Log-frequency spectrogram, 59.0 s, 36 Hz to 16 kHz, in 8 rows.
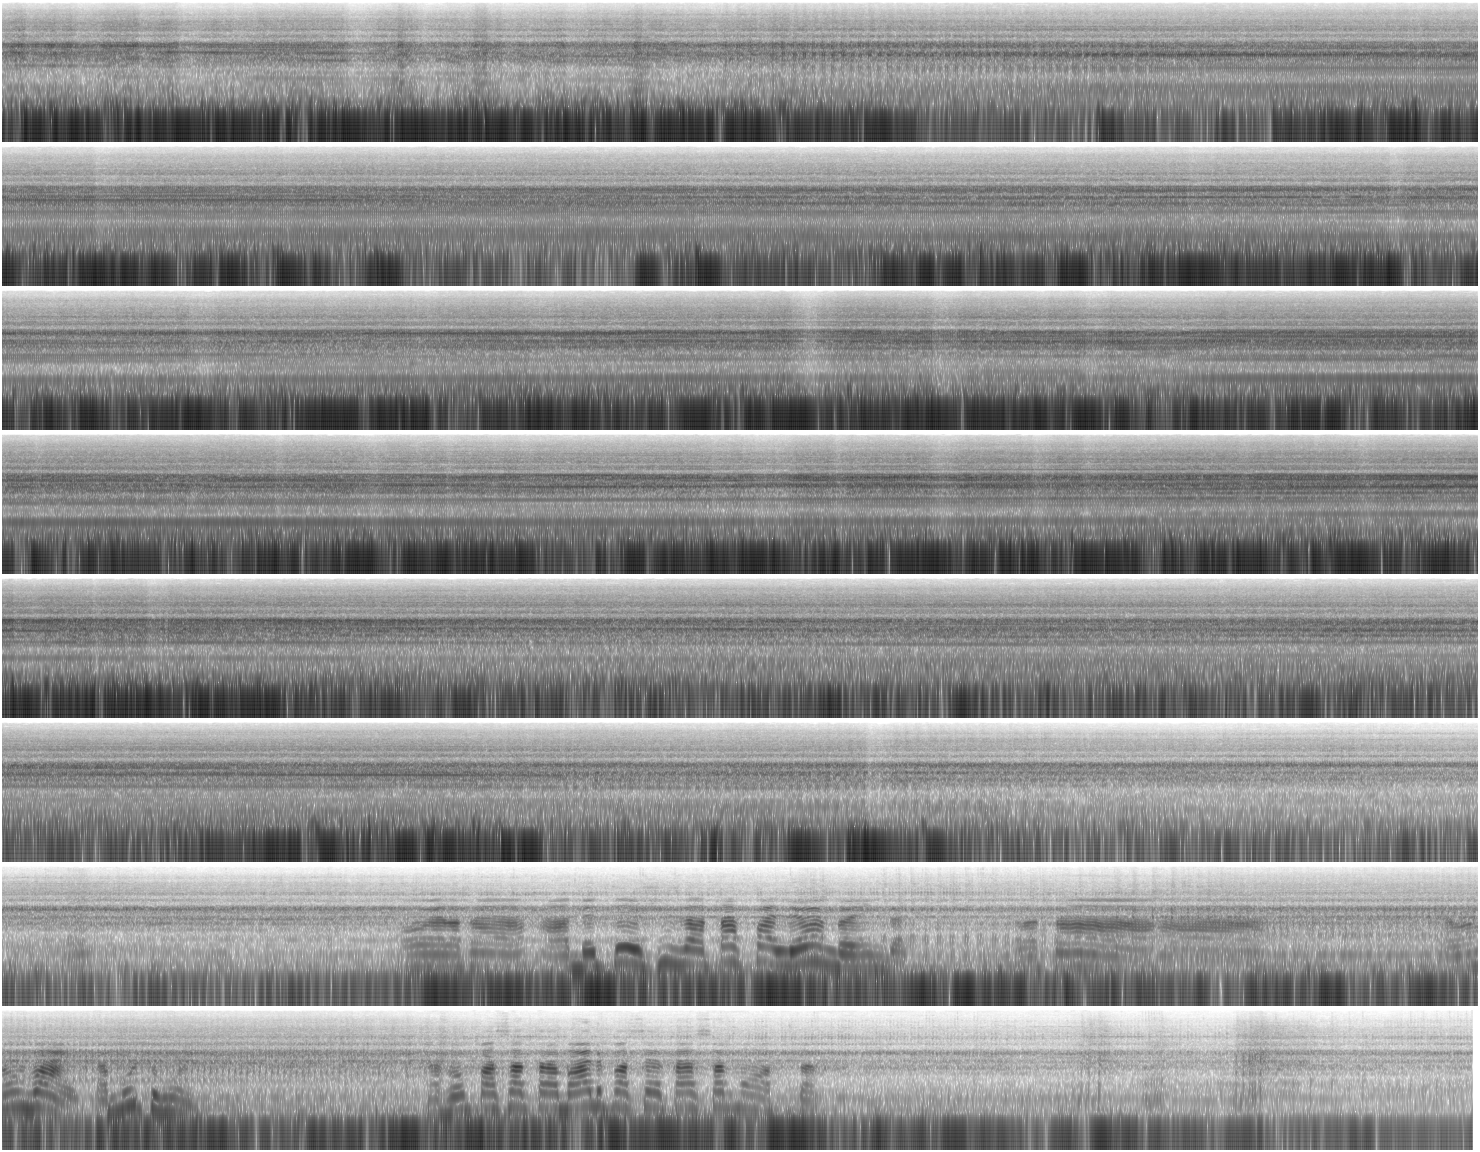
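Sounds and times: vehicle engine cruising: 0:00.0 - 0:59.0
wind rumble on microphone: 0:00.0 - 0:59.0.

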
